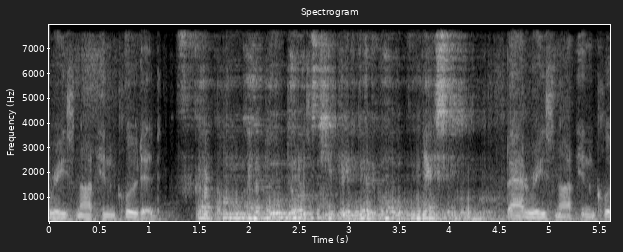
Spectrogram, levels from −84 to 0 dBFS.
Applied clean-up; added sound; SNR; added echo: neural separator model SepFormer DNS4.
